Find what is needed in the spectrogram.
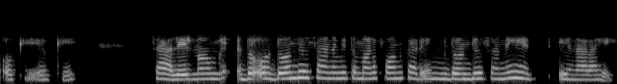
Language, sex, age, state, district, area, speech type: Marathi, female, 18-30, Maharashtra, Sangli, rural, conversation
